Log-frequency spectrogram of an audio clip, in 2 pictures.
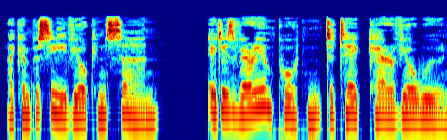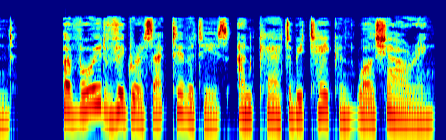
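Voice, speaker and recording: A woman playing a reassuring ward nurse in a scripted role-play, speaking gently, calmly and rather formally. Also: fairly low pitch, normal speed, slightly rough, dry recording. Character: reassuring female ward nurse counselling a patient. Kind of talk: scripted role-play dialogue for exam practice.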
